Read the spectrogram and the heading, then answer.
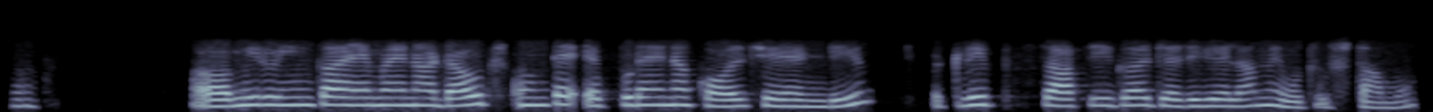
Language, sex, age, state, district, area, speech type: Telugu, female, 18-30, Telangana, Bhadradri Kothagudem, urban, conversation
